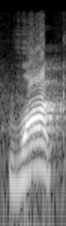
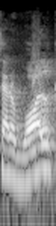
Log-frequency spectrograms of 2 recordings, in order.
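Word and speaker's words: walk: ठीक है लव प्यार वॉक इसे वॉक पढ़ेंगे एल वॉलक नहीं पढ़ेंगे वॉक वॉक यानी होता है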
